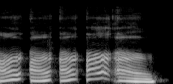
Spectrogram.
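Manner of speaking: mimicked seal-like noises. Act out people hearing how they sound when they say a phrase, sounding like seals. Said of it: "that's how we sound, bro".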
